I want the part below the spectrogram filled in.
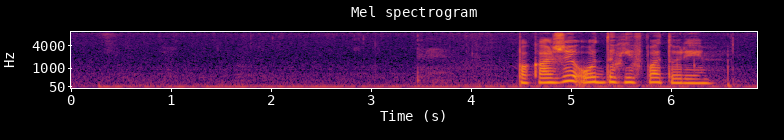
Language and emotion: Russian, neutral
